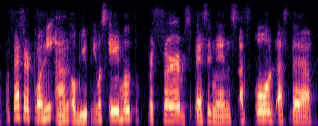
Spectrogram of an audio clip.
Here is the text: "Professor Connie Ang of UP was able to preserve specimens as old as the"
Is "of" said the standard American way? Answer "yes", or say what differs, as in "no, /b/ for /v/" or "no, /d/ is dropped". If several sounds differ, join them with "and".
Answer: no, /b/ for /v/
